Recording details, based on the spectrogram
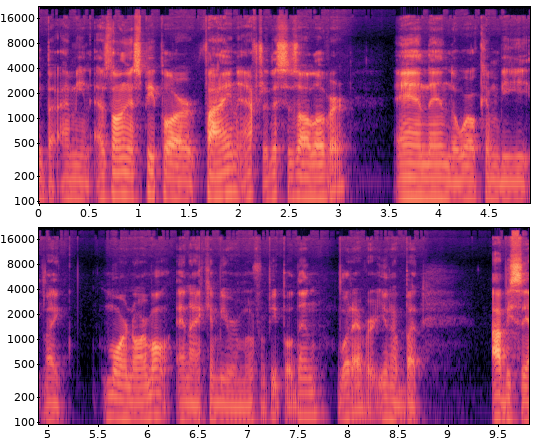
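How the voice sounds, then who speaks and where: A man's voice: deep voice, a little mellow. A man talking in a rambling, hesitant monologue, full of fillers and trailing thoughts.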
